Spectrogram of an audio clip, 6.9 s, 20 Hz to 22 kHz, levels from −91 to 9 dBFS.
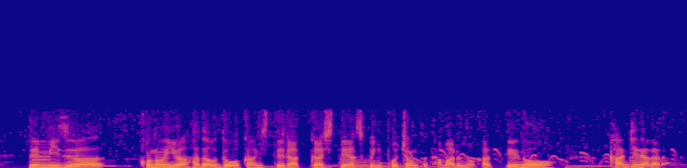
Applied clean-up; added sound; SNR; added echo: classical method spectral subtraction.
